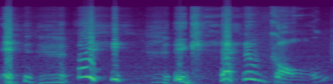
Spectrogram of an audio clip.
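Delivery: high-pitched giggling words through laughter; can't get the words out for laughing, real; cracking up laughing. Real, not acted. Fan recapping wrestling show breaks into helpless laughter. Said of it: "I'm cracking up".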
